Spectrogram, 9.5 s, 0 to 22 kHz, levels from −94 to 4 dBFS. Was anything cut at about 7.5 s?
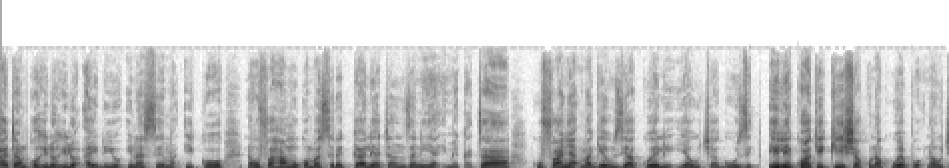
yes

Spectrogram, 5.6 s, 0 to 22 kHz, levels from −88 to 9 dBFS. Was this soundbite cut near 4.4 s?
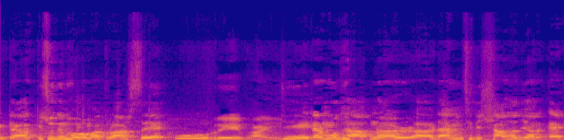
no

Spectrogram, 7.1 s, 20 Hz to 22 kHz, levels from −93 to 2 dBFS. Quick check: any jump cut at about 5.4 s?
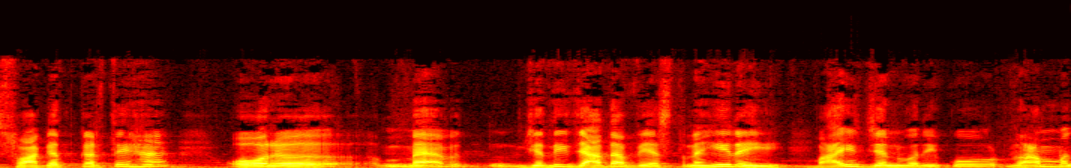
yes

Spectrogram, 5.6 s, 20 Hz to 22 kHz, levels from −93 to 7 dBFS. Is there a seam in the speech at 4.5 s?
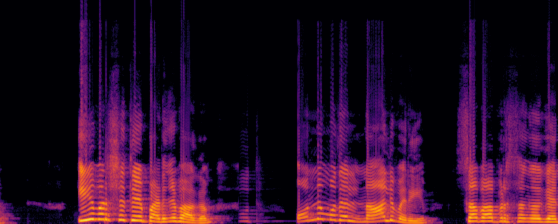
no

